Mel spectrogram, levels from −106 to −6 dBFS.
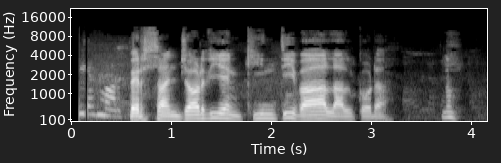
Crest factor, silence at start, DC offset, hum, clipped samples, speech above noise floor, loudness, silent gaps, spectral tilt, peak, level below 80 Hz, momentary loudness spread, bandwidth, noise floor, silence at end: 22 dB; 0.05 s; under 0.1%; none; under 0.1%; 30 dB; -22 LUFS; none; -5 dB/octave; 0 dBFS; -68 dBFS; 20 LU; 11.5 kHz; -51 dBFS; 0.35 s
